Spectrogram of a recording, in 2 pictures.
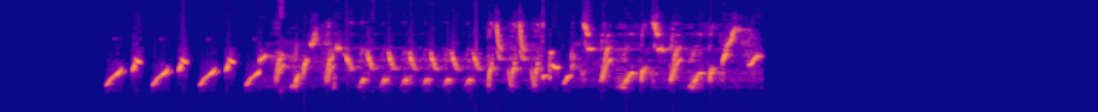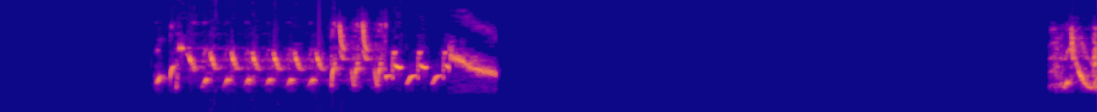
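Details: European goldfinch training song for captive birds: a few rising chirps open into a long rapid twittering trill, repeated after a pause as a shorter phrase, with another starting at the end.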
